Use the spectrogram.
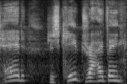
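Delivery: shrill, very high-pitched yell. Recall a late-night drive to Santa Barbara when mom yelled at Ted, imitating mom yelling. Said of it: "my mom starts yelling at him".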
